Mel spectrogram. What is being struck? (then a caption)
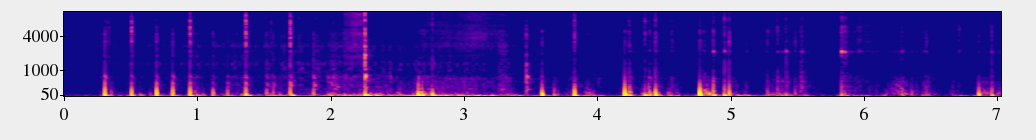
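Small wooden desk clock. Fingernails tap and scratch the wooden edges and sides of a small, square, light-wood alarm clock held up in the hand. A quick series of sharp, dry taps opens the clip, then a soft, bright scratching swells through the middle before the crisp tapping resumes. The sound is quiet, close and woody, with each tap dying out almost instantly.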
